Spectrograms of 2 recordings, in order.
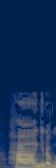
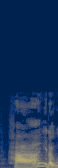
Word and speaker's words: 行: 그래서 얘를 이럴 때 줄이라는 뜻으로 쓸 때 라인이라는 뜻으로 쓰일 때는 항이라고 읽혀요. 라인이라는 뜻으로 쓰일 때 항이라고 읽히고요.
